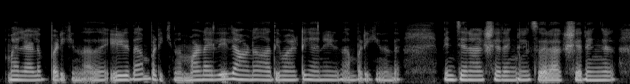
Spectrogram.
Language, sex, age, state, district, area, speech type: Malayalam, female, 18-30, Kerala, Palakkad, rural, spontaneous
